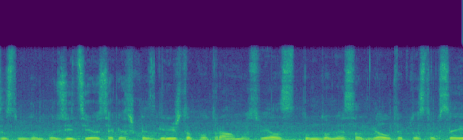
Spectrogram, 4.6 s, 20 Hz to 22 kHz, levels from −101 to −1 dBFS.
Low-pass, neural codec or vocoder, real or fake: 14.4 kHz; none; real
